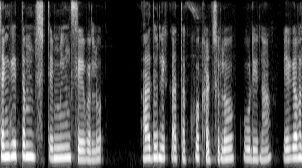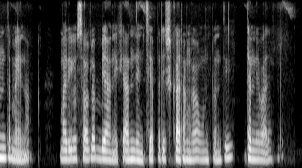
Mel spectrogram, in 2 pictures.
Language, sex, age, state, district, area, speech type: Telugu, female, 30-45, Telangana, Bhadradri Kothagudem, urban, spontaneous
